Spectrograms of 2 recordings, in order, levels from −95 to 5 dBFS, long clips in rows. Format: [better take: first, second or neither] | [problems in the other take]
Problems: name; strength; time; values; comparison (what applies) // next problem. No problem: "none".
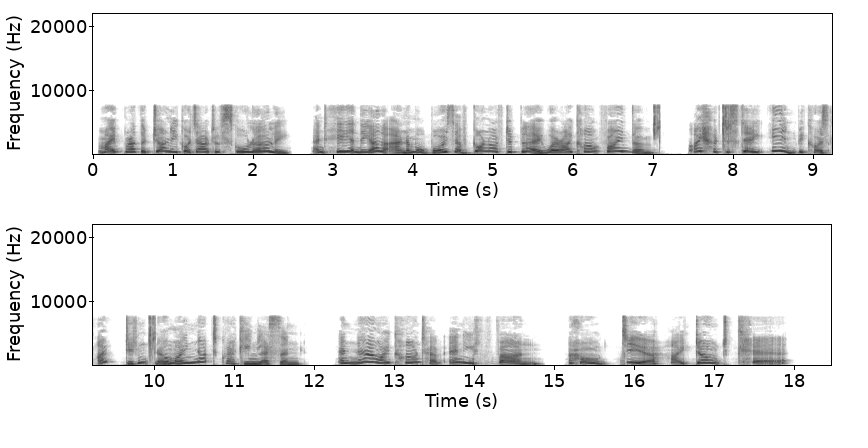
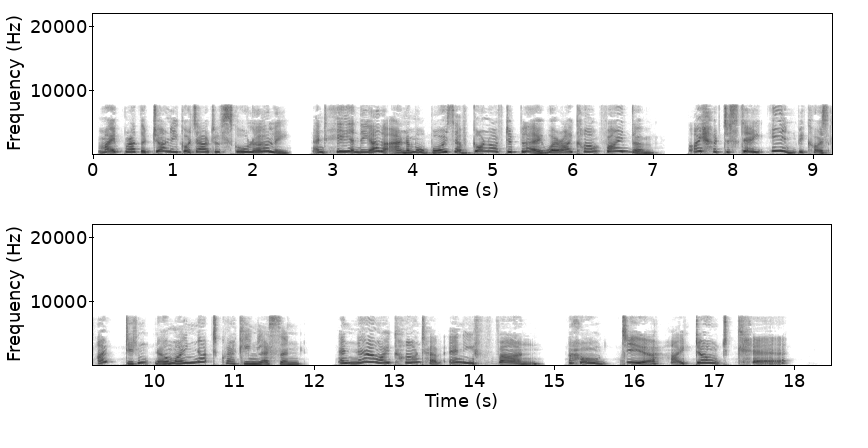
second | noise reduction (neural mask model Resemble Enhance denoiser)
